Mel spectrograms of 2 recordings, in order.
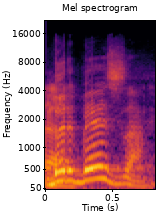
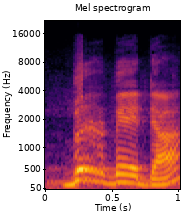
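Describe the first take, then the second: First: It is said the Malaysian way, with z. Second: It is said the Indonesian way, with d.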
